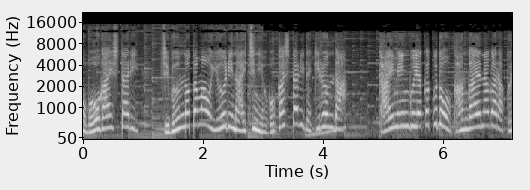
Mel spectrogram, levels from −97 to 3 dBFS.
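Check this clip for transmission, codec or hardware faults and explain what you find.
Two faults stand out: constant pumping, and a change of input partway through.

Gain pumping runs the whole clip. The level swings around 10 dB, so everything sounds squashed. The likely cause is input gain set far too high, with a fast limiter clamping down on each peak.

At about 3.00 s the input was likely switched to a poorer device, with no gap at the switch. From there to the end nothing reaches above 11.8 kHz, so the top end goes duller. The level drops about 5 dB, and a new noise floor sits roughly 40 dB under the signal.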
